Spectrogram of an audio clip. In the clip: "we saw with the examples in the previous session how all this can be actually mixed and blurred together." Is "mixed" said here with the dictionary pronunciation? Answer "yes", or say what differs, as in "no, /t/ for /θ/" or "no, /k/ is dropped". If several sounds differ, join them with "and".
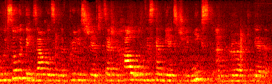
yes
